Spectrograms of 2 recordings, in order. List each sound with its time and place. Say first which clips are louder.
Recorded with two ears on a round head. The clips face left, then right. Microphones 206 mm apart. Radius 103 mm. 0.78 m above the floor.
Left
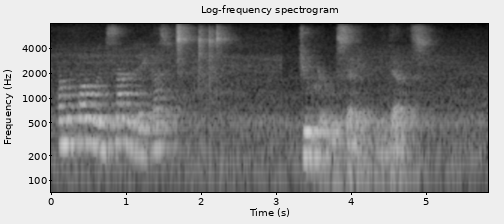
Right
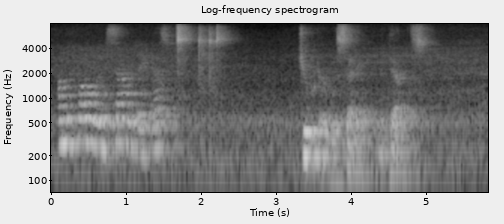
0.1 s a woman speaking: even; 15° right (ahead or behind), 0.8 m; by 1.6 s 35° left (ahead or behind), 1.1 m
1.7 s a clink: right 1 dB; 5° left (ahead or behind), 0.7 m
3.3 s a man speaking: right 1 dB; 15° right (ahead or behind), 0.6 m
